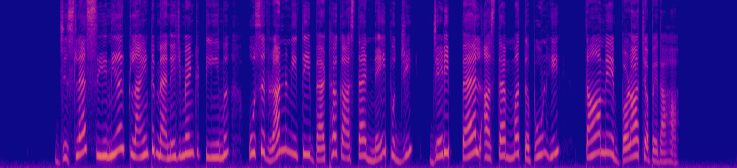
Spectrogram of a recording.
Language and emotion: Dogri, angry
